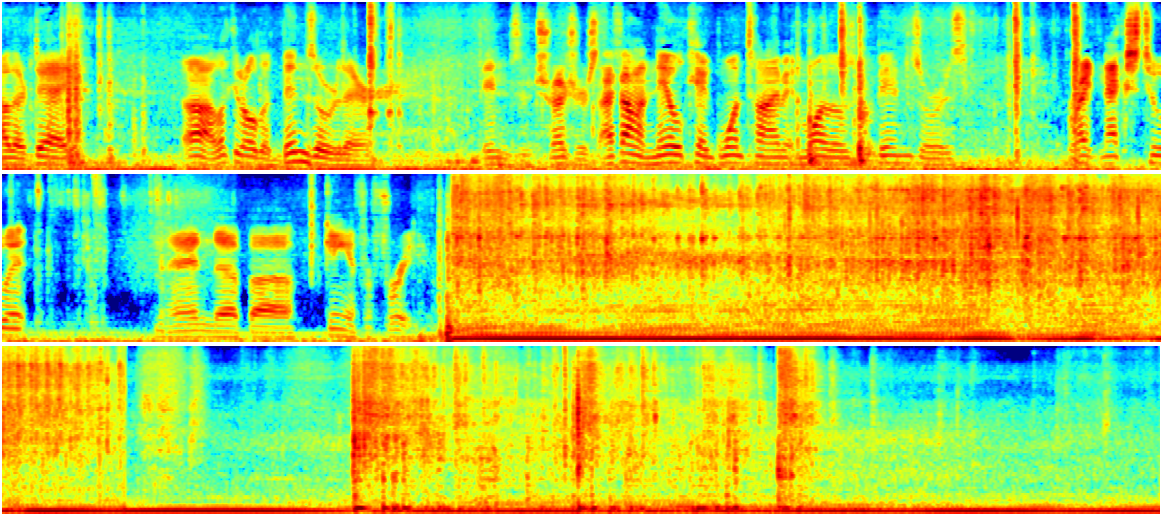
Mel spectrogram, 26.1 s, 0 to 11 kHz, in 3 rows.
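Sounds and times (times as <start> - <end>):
low engine drone: 0.0 - 26.0
metal scrap clanking: 12.0 - 18.4, 20.0 - 23.8
wire cart rattling on pavement: 12.1 - 18.3, 20.0 - 23.8.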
